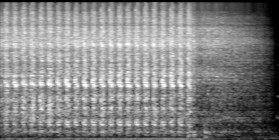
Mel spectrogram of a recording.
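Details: Alfa Romeo Spider: starter turns the engine at a steady four beats a second with no firing or pick-up, then stops; cranks but won't start.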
